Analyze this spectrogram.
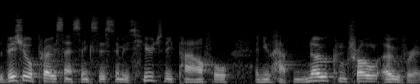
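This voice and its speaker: A man with an English accent talks at a very fast pace, medium pitch and ordinary pitch variation. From England, Birmingham. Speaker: climate science professor. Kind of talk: lecture. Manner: animated.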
